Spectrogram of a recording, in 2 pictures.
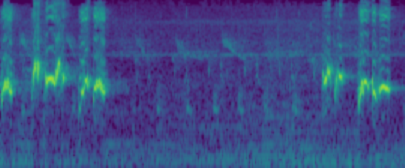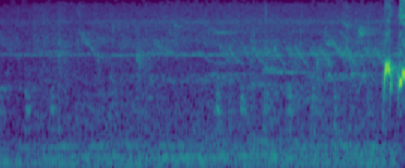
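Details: Red-whiskered bulbul singing as a training model for young birds and to stir newly caught birds to sing: brief clusters of clear, chirpy notes repeated at intervals of about three seconds, with faint distant chirps between.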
